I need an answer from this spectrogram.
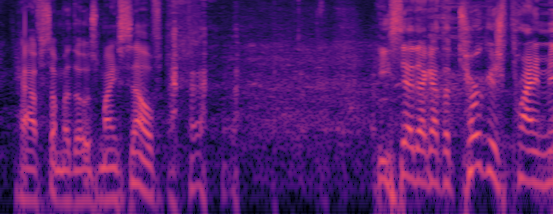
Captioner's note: laughter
